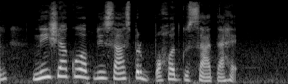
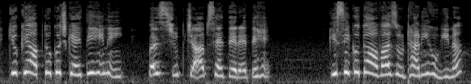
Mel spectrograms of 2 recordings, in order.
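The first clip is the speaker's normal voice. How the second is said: much higher, fast complaint; a young bride's much higher voice, fast and exasperated; exasperated young wife; 11 semitones higher, 3 dB louder than usual. Acted. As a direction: scold him for staying silent. Bride chides husband.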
